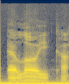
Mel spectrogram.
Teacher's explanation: The main accent is on the lamed. There is a AH sound at the end, like ah, AH.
